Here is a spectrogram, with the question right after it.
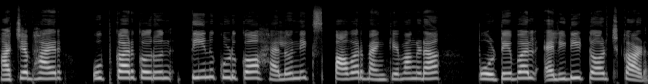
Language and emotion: Goan Konkani, neutral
